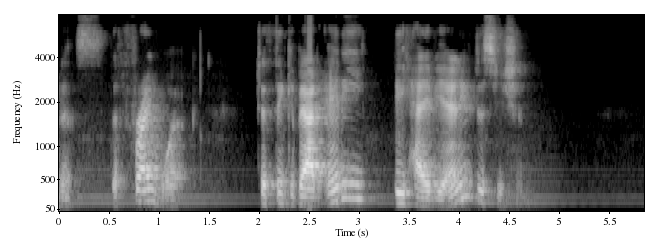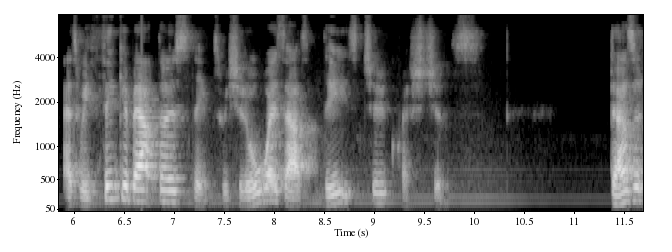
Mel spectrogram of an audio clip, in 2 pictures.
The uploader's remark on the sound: This sermon was preached at St George's Church, Penang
